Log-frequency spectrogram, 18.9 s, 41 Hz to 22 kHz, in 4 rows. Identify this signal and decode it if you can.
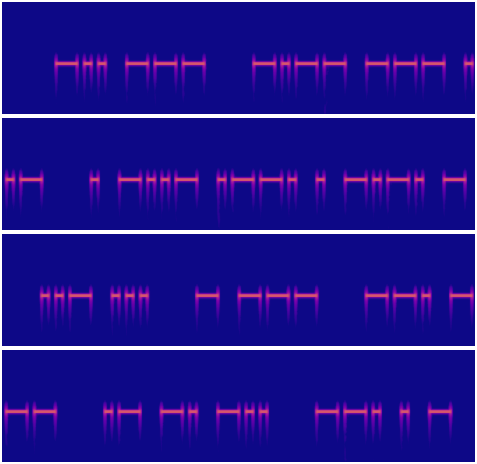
Morse code, heard as a keyed tone, about 17 wpm, 700 Hz. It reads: DO YOU EXPECT US TO GO AND GET
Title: Sentences from Top 1600 Words 17wpm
